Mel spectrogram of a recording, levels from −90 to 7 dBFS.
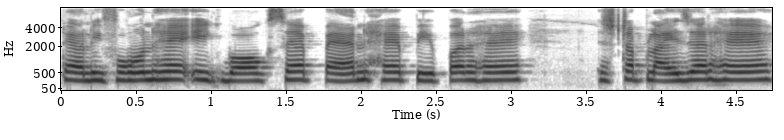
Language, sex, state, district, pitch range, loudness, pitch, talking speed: Hindi, female, Uttar Pradesh, Hamirpur, 245-265 Hz, -14 LUFS, 255 Hz, 140 wpm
